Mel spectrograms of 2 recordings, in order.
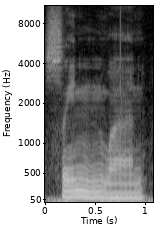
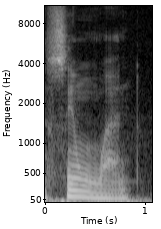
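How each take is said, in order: First: The n sound is pronounced clearly before w. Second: The n sound merges into the following w. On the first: The speaker calls it right. "We read it clearly" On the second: The speaker calls it wrong. "We do not say Sinwan, because in order to do Idgham"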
